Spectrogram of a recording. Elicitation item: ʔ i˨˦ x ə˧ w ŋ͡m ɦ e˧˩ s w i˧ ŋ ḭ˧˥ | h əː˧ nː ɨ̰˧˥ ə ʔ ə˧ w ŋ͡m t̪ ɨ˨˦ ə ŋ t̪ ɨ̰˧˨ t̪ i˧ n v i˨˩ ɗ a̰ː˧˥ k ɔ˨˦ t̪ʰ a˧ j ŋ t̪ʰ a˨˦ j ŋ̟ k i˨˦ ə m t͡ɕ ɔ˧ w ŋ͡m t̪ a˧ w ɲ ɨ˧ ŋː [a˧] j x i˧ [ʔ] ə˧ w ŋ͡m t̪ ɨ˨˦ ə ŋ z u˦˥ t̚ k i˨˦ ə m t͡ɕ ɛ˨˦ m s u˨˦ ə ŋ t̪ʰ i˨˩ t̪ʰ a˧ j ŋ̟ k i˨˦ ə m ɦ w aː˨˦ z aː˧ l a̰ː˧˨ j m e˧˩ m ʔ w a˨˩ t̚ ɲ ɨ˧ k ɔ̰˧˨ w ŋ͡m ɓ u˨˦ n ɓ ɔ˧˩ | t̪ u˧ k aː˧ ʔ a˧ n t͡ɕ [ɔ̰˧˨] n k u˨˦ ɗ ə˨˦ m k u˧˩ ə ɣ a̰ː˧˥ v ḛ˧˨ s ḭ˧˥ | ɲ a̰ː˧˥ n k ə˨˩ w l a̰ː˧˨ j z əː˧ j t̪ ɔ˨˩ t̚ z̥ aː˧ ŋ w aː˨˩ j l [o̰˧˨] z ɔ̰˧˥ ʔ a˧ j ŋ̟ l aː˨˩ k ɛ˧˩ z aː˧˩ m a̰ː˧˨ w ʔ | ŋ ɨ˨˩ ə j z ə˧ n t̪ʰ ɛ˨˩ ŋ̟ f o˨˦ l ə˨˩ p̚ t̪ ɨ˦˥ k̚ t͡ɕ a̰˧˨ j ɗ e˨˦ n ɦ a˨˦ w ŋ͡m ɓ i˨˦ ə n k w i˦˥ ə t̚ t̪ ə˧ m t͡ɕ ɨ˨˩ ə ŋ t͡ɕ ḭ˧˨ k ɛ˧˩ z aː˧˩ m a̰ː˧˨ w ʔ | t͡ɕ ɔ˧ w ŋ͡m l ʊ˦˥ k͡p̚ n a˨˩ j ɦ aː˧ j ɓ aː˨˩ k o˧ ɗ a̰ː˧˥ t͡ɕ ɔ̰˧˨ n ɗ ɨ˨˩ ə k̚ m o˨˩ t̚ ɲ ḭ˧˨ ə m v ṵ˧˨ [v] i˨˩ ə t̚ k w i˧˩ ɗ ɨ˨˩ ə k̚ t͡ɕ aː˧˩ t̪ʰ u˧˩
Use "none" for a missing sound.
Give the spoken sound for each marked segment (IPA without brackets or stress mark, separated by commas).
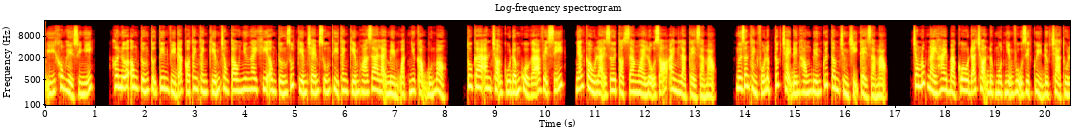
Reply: a˧, ʔ, ɔ̰˧˨, o̰˧˨, z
